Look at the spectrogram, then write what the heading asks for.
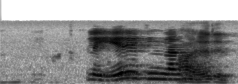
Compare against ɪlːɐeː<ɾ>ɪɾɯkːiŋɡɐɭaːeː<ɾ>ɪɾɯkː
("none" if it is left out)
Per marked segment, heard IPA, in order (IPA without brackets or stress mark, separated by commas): ɾ, ɾ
